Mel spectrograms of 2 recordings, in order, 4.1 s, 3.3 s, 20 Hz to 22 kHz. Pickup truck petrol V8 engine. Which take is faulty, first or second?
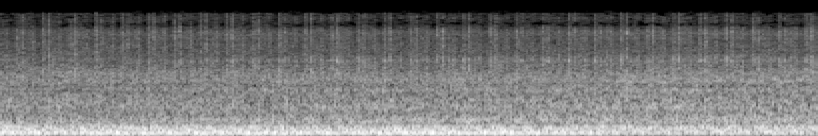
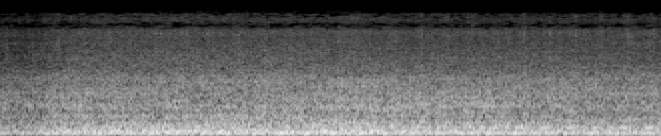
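first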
